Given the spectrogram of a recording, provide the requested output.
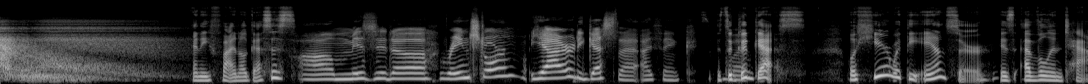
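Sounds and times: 
breaking news whoosh sting: 0:00.0 - 0:02.0
speech: 0:01.9 - 0:10.8.

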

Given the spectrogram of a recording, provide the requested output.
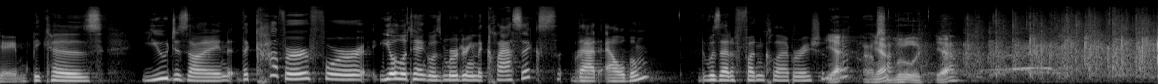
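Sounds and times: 
speech: 0:00.0 - 0:10.0
audience clapping for the artwork: 0:08.8 - 0:11.5.

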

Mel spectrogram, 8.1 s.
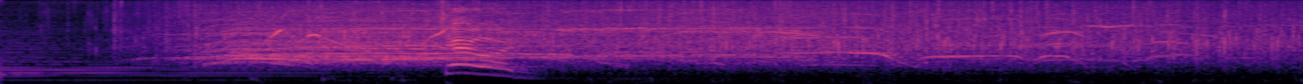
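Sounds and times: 
crowd clapping: 0:00.4 - 0:08.1
sweeping whistles: 0:01.4 - 0:07.7.

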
